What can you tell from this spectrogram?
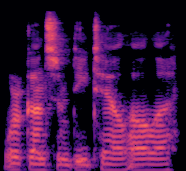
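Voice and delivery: speaking softly, low and hushed; quiet. Real, not acted. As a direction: keep it soft while you focus. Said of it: "Getting quiet".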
